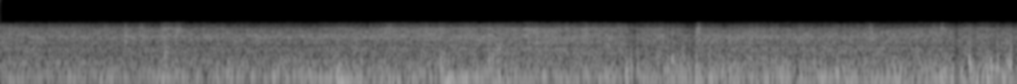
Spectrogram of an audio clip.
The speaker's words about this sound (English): I can't hear me because of the wind out there. So we'll pull it in here behind the dirty window glass.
